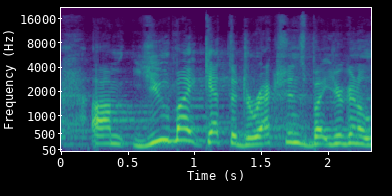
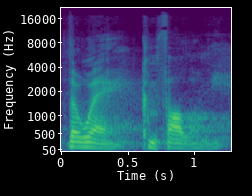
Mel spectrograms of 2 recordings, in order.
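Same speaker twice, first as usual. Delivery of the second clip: tender invitation; 7 semitones lower, 3 dB quieter than usual. Acted. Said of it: "He said".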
